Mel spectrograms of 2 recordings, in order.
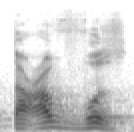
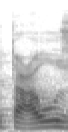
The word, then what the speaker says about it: تعوذ: مبتلا ہو جاتی ہے۔ صحیح لفظ ہے تعوذ، تفعل کے وزن پر۔ ہمارے بعض بھائی پڑھتے ہیں تعوذ و تسمیہ، تعوذ کہہ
